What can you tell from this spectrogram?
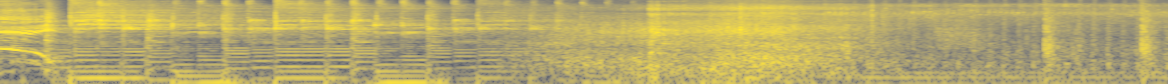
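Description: A rhythmic musical passage plays for a few seconds, then gives way to a loud, broad rushing roar of ocean surf, waves crashing and washing steadily.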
